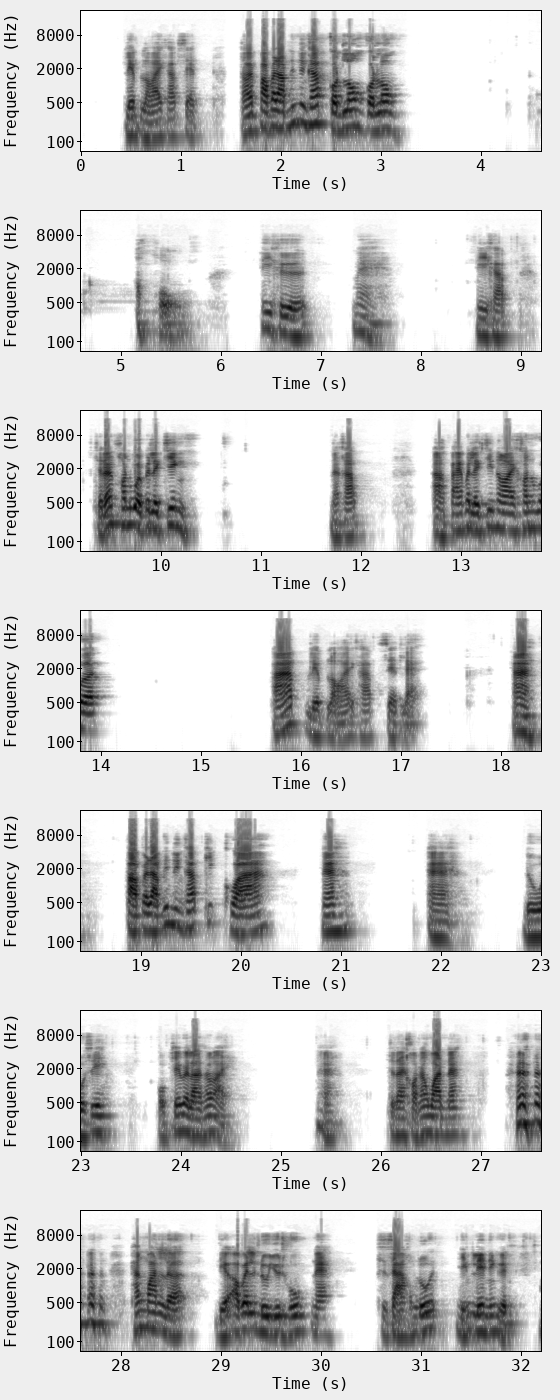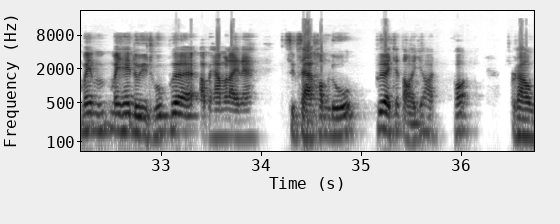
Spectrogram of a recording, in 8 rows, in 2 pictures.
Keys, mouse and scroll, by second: 0.3-1.2 scroll down 2, 0.7 middle click, 1.2-1.7 scroll up 1, 3.9 click, 5.1 click, 5.5-5.9 middle drag, 5.9-7.1 scroll up 3, 7.3 click, 8.0 click, 8.3-9.6 scroll down 3, 9.1 middle click, 14.4 click, 16.1-17.8 scroll up 1, 16.1 middle click, 16.5 space, 17.4 middle click, 17.8 scroll down 2, 17.9 space, 18.0-18.4 scroll up 2, 18.6 scroll down 1, 19.3 right click, 21.5 click, 21.9 middle click, 22.1 scroll down 1, 22.2 middle click, 22.9 scroll down 1, 23.2-23.6 middle drag, 23.7 middle click, 24.3 middle click, 24.3 m, 25.2 click, 25.7 Up, 26.3 Up, 26.7 click, 27.0-28.4 scroll down 3, 27.9 middle click, 28.6 middle click, 29.1-29.8 scroll up 2, 29.1 space, 29.6 middle click, 29.8 scroll down 1, 30.0-30.7 scroll up 1, 30.7-31.7 scroll down 2, 31.1 middle click, 31.7-32.1 scroll up 1, 32.6 right click, 35.0 click, 35.5-35.9 scroll up 1, 36.1 middle click.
